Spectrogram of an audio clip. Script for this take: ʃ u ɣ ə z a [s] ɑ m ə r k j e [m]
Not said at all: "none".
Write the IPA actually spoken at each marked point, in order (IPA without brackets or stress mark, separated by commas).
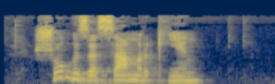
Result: s, ŋ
